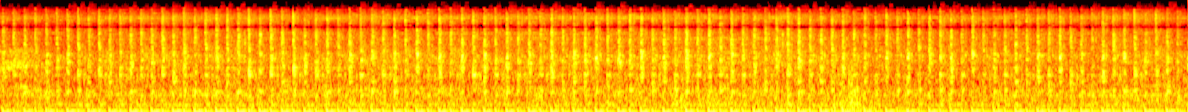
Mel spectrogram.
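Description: An old John Deere tractor engine idling with a deep, steady low grumble, loud and close, running evenly throughout with no talking.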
